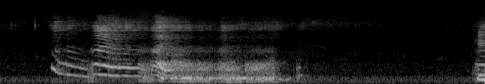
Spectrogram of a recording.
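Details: Basenji with nerve root damage crying out in pain while walking: a falling, tonal wail with clear harmonics lasting about two seconds, then a brief rising yelp at the end, over a quiet background.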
